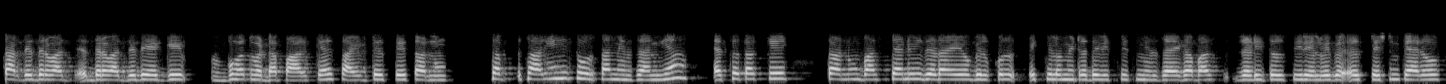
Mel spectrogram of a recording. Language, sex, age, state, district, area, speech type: Punjabi, female, 30-45, Punjab, Fatehgarh Sahib, rural, conversation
